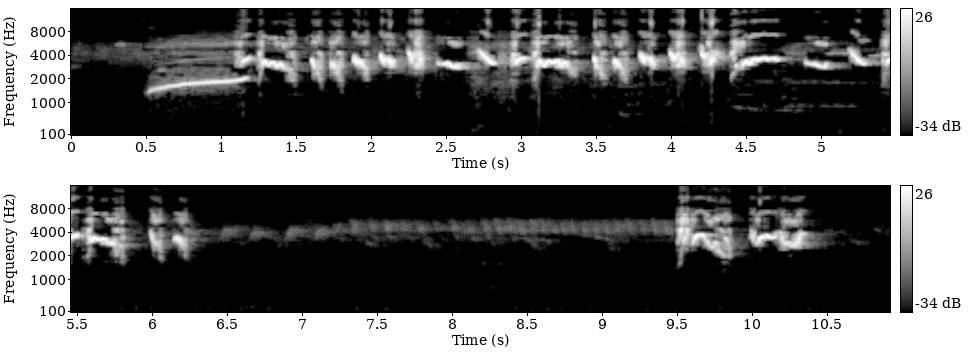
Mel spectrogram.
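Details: Oriental magpie-robin of the kacer poci type from Java: a rising whistle opens a five-second burst of quick, varied whistled and scratchy notes, then silence and a short final flurry.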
